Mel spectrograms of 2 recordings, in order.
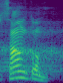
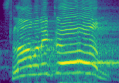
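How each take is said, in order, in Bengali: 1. সালামটি সংক্ষেপ করে একটা অস্পষ্ট বিড়বিড়ানিতে পরিণত করা হয়েছে। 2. সালামটি পুরোপুরি ও স্পষ্টভাবে বলা হয়েছে। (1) "নির্বাচন আইলে কত ধরনের সালাম" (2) "ঠিক করে বলেন"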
